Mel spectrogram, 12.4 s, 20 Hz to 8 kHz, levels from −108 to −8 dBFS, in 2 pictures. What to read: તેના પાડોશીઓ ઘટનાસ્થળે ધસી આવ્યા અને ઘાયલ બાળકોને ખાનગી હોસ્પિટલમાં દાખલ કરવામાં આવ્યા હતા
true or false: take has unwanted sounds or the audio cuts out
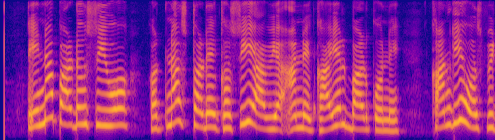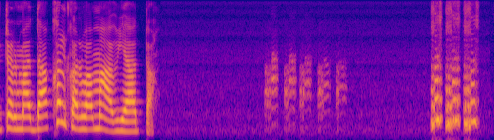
true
